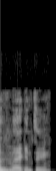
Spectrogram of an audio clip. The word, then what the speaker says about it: McEntee: Is that how you pronounce it? Yeah, McEntee.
